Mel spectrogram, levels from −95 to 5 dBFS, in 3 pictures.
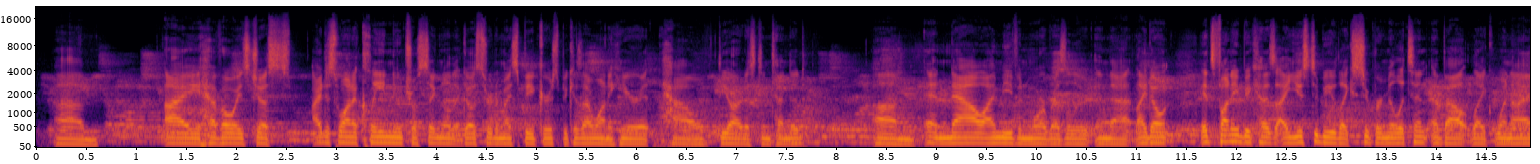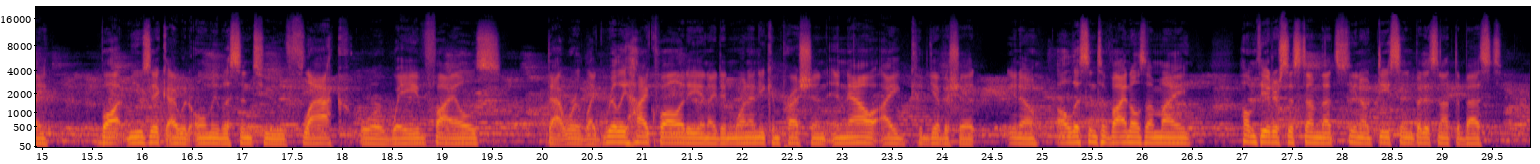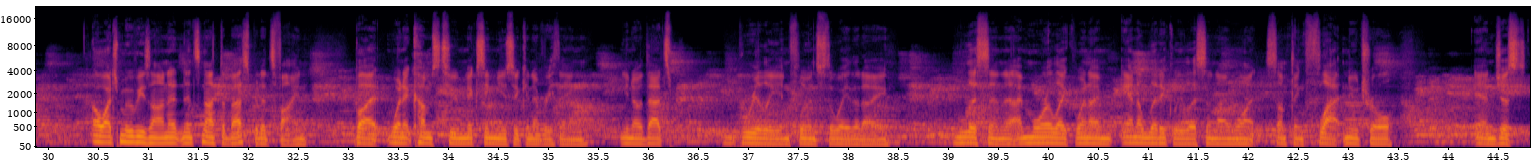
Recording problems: background chatter; loud; throughout; 2 voices, 10 dB below the speech

